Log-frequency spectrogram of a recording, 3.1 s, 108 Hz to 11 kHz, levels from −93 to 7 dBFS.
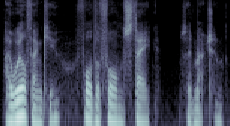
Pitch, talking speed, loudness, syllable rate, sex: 110 Hz, 195 wpm, -20 LUFS, 4.7 syllables/s, male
